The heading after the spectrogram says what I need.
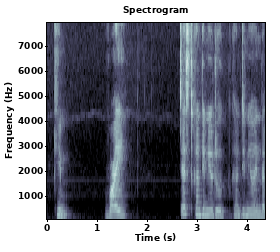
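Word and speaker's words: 김: Here I have written Gim, but I am pronouncing as Kim.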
